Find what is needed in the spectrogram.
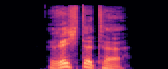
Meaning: inflection of richten: 1. first/third-person singular preterite 2. first/third-person singular subjunctive II
- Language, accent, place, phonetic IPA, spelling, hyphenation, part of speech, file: German, Germany, Berlin, [ˈʁɪçtətə], richtete, rich‧te‧te, verb, De-richtete.ogg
